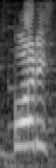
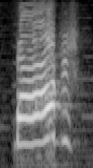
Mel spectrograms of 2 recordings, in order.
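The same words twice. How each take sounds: First: It is said in a normal voice. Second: It is said in a chicken-like voice.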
